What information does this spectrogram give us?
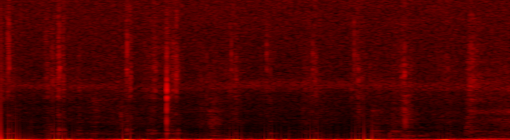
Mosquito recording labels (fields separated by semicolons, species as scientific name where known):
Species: Aedes aegypti; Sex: female; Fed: unfed; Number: one; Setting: cup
